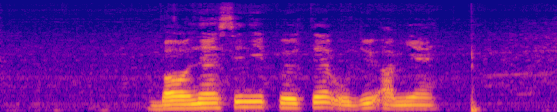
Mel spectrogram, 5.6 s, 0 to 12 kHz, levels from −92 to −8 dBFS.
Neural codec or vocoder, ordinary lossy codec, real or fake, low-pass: none; AAC, 64 kbps; real; 10.8 kHz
